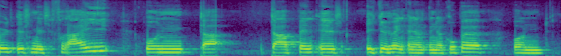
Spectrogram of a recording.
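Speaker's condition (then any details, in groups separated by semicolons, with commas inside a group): Down syndrome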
